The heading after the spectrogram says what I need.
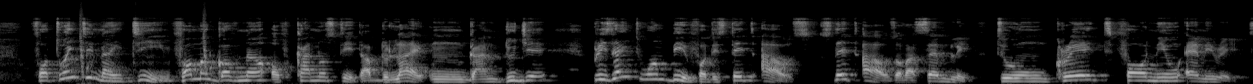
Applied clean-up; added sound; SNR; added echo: none; Splash, splatter; 17 dB; none.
